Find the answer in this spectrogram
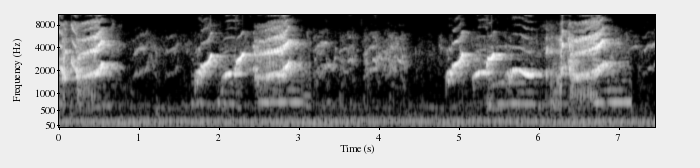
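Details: Cockatiel singing to stimulate breeding: bursts of loud squawky, warbling phrases with rising and falling whistled notes, grouped in three phrases over seven seconds, with a steady low hum beneath.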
